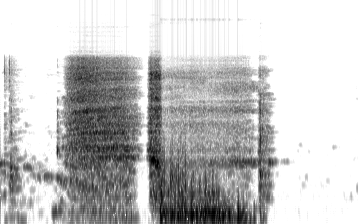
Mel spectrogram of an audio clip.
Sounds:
Sigh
